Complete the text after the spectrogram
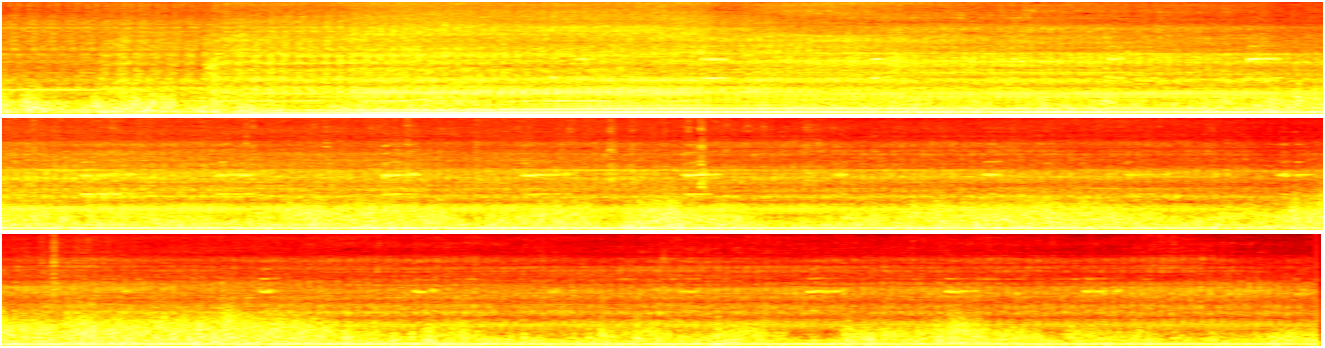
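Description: A disc harrow rattles and scrapes through the soil.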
